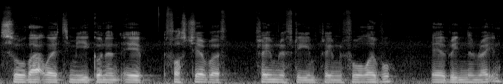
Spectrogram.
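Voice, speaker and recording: A dark, mellow tone in a Glaswegian accent, very fast and monotone with flat intonation. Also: man, fairly low pitch for a man. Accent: Glaswegian Scottish. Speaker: quantity surveyor. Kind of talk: interview. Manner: halting.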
